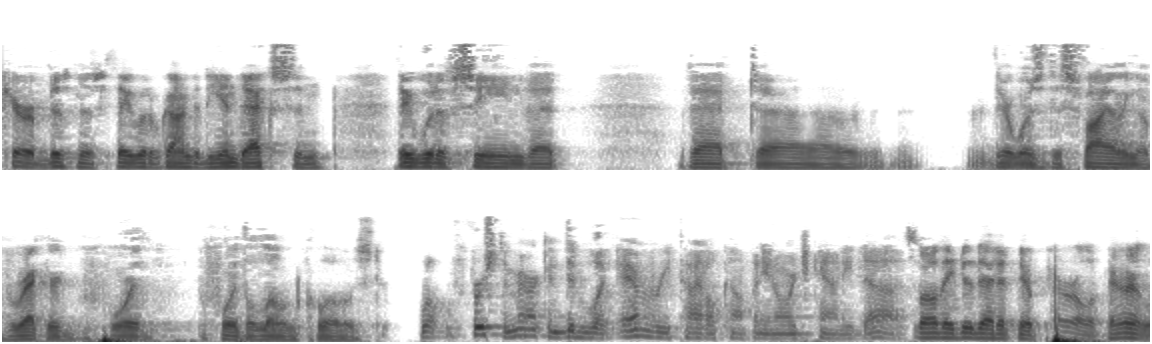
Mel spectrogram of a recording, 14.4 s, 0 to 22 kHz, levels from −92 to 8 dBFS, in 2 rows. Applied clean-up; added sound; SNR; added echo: neural mask model Resemble Enhance denoiser.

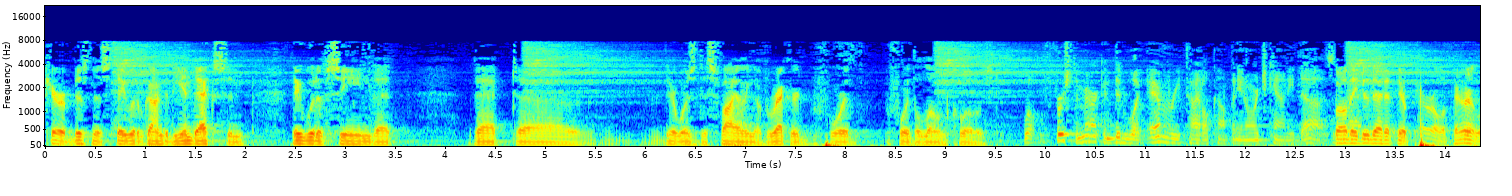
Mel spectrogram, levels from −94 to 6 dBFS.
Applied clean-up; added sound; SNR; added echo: none; Crash cymbal; 18 dB; none.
